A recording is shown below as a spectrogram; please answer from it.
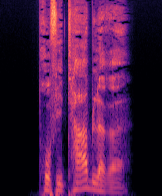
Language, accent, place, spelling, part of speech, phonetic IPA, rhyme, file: German, Germany, Berlin, profitablere, adjective, [pʁofiˈtaːbləʁə], -aːbləʁə, De-profitablere.ogg
- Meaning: inflection of profitabel: 1. strong/mixed nominative/accusative feminine singular comparative degree 2. strong nominative/accusative plural comparative degree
